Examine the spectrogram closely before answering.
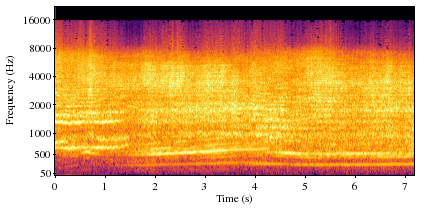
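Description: A car engine revs up and shifts gears while accelerating away.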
